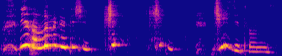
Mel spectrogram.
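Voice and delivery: high, loud start breaking into a stutter; growl. A narrator's reading. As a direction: stammer it out in outrage. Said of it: "he growled".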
